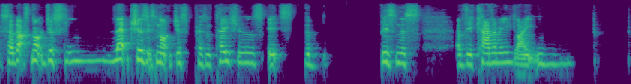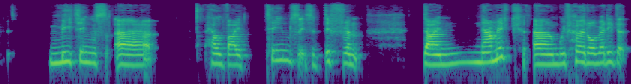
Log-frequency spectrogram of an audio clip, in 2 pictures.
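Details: Adult woman who states she stammers, speaking during a conference presentation on stammering; stammering.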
